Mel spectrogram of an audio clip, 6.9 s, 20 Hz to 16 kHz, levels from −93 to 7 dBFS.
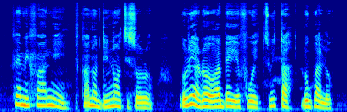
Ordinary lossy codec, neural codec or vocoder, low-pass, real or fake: AAC, 64 kbps; none; 14.4 kHz; real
